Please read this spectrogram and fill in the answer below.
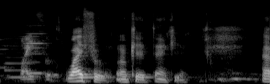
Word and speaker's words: Waifu: Did I pronounce that right? Waifu.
